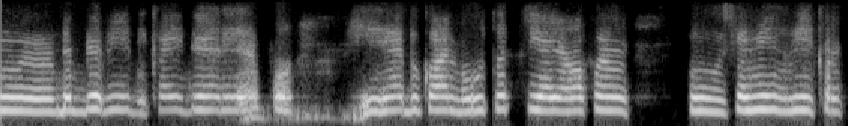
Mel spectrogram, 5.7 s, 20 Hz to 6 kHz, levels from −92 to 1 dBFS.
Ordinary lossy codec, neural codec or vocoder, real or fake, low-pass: Opus, 16 kbps; codec, 24 kHz, 1 kbps, SNAC; fake; 5.4 kHz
